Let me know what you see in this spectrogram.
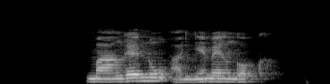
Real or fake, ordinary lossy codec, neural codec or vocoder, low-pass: real; AAC, 32 kbps; none; 5.4 kHz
